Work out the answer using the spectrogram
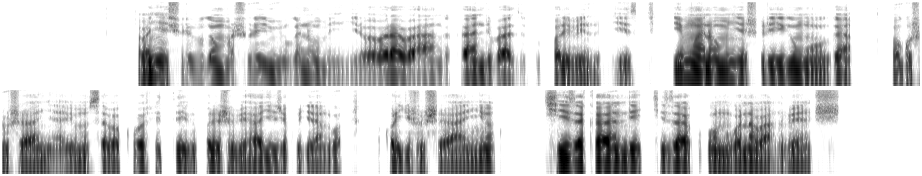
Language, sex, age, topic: Kinyarwanda, male, 25-35, education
